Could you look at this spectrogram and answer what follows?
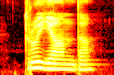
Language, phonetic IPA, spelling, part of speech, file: Ukrainian, [trɔˈjandɐ], троянда, noun, Uk-троянда.ogg
- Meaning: rose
